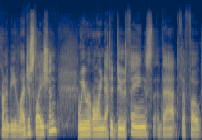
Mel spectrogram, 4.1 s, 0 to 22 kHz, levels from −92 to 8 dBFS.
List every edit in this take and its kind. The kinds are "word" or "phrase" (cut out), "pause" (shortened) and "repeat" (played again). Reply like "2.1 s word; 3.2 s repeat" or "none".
1.6 s word; 2.2 s word; 2.5 s word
